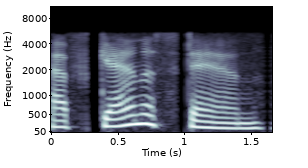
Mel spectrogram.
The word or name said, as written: Afghanistan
